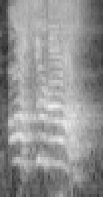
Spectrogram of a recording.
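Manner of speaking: full-force high yell; very loud alarmed cry; desperate shout. A narrator's reading. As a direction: scream the name after someone falling. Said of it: "he shouted".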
